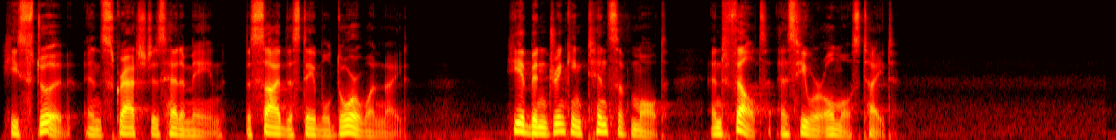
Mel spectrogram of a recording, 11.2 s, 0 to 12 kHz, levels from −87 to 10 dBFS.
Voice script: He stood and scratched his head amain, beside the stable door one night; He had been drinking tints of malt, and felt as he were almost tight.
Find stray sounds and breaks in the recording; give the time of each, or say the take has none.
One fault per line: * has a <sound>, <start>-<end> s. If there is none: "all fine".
all fine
